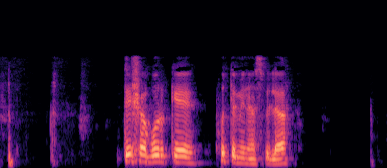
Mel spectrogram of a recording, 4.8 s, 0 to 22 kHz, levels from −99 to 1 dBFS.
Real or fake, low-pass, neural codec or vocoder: real; 5.4 kHz; none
